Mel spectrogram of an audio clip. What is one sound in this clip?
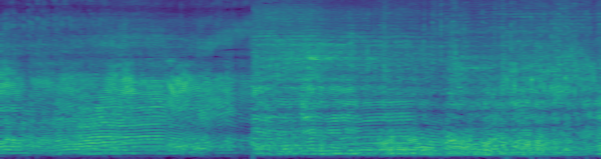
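Dirt bike engines rev and whine loudly nearby.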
